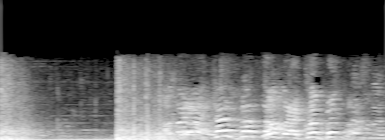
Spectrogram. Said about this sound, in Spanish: continúan disparando sin parar en el interior de esta casa, donde probablemente haya soldados de Gaddafi que se están resistiendo a ser detenidos en hechos prisioneros. El tiroteo es muy intenso, no sabemos qué sucede, es muy confuso.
